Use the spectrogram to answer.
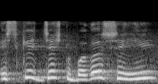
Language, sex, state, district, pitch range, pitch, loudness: Hindi, male, Uttarakhand, Uttarkashi, 255-305 Hz, 285 Hz, -11 LUFS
